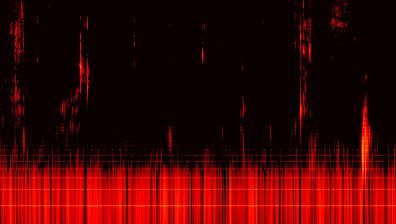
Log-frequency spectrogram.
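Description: A Boston terrier licks its lips with wet smacking sounds.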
